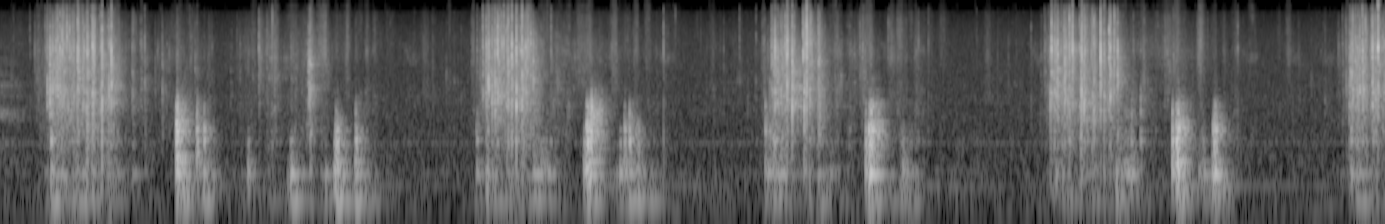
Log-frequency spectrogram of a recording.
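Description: Tarot cards are shuffled close by in recurring bursts, crisp riffling and slapping rustles every couple of seconds, with quiet gaps between.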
